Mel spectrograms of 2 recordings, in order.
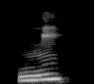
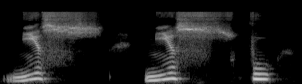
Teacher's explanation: Keep noon light and sod heavy because we tend to make any letter which is beside a heavy letter, we tend to make it heavy too, even though they are light.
